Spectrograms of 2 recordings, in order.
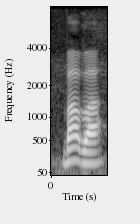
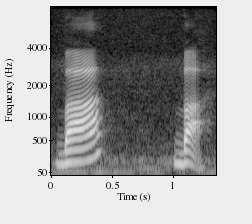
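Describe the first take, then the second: First: The two syllables are joined quickly without delay. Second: The two syllables are said separately, one by one. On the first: The word is being read as a whole. "একাত্তরে পড়লে" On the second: The word is being spelled out. "বানান করলে"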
